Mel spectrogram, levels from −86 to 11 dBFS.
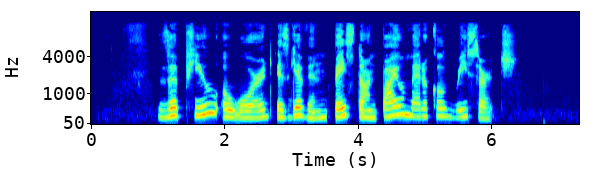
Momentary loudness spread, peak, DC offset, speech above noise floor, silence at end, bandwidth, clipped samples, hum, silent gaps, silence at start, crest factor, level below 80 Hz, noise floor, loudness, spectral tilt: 9 LU; -8 dBFS; under 0.1%; 48 dB; 1 s; 11.5 kHz; under 0.1%; none; none; 1 s; 18 dB; -78 dBFS; -74 dBFS; -26 LUFS; -4.5 dB/octave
